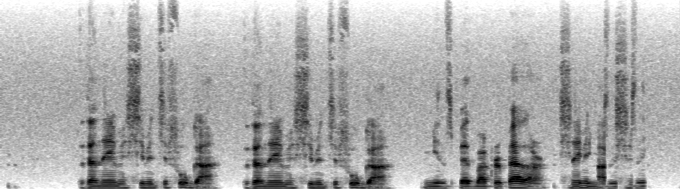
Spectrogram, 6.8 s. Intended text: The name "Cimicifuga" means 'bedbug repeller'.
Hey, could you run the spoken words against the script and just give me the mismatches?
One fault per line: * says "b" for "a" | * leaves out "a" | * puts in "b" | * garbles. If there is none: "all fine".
* puts in "the name Cimicifuga"
* garbles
